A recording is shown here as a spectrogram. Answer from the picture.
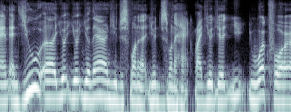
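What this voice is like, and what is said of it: Usual voice. Nothing is said of it.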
